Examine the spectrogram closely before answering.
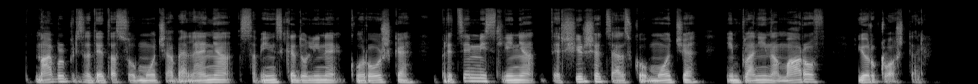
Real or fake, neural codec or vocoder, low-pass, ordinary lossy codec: real; none; 14.4 kHz; none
